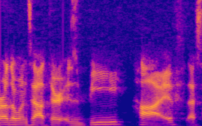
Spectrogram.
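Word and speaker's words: BeeJive: And the app that I, again, like, and there are other ones out there, is Beehive. That's how you pronounce that.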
